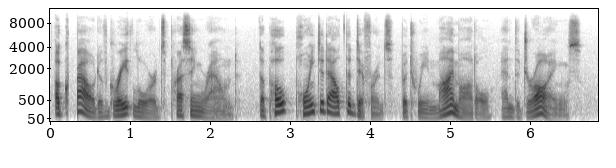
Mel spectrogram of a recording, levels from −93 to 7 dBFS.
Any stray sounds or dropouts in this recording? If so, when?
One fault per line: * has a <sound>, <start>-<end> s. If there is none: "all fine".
* has a dropout, 0.2-0.3 s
